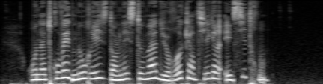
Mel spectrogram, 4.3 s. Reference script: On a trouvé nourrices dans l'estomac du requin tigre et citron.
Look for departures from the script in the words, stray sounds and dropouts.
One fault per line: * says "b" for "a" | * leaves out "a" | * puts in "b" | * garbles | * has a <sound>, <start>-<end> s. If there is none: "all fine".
* has a dropout, 0.7-0.7 s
